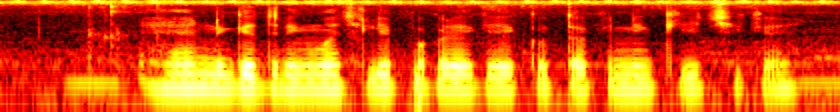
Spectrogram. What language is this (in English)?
Maithili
